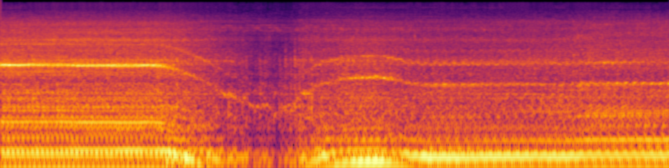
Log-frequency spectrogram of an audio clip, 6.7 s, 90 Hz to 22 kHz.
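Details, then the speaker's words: BMW K100 first start after a long layup and a fuel tank overhaul with new internals. Lumpy, uneven idle that dips sharply and recovers, "sounds like a tractor"; it sounded better later; rough running. "Sounds like a tractor."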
